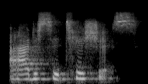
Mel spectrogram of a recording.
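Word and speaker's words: adscititious: first from something extrinsic are there any alternate pronunciations No just add satitious add satitious a d s c i t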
